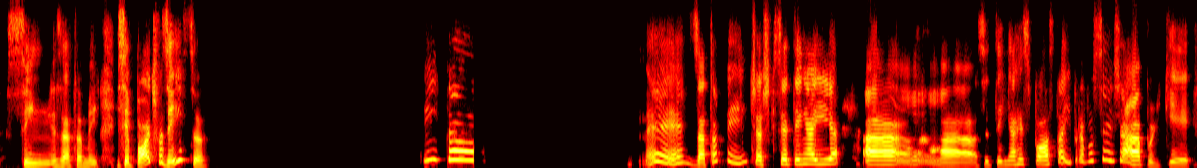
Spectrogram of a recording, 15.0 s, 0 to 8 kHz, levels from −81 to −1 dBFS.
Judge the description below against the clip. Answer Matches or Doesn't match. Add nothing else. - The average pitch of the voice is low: Doesn't match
